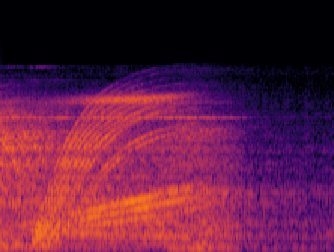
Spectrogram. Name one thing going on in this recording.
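A game's bright shimmering sound effect sweeps upward and fades.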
